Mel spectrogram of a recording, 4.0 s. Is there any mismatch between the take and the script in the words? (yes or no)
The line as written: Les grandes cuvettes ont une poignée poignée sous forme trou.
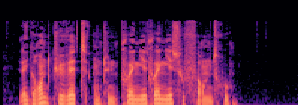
no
